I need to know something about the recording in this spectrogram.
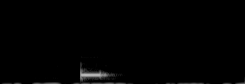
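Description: A single short telephone beep on the call line: one steady tone lasting about a fifth of a second, about a second in.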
